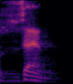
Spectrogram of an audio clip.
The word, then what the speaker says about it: Zen: were taken to China the word Diana became Chan when the Chan teachings were taken to Japan the pronunciation was changed to Zen so when you hear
